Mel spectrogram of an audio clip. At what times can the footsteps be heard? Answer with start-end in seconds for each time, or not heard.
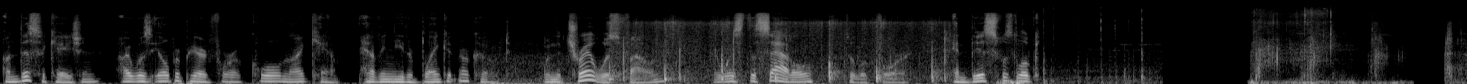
4.8-10.3, 12.4-14.6.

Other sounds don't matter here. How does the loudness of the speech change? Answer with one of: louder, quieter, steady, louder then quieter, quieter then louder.
steady.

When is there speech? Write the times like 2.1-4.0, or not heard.
0.0-10.4.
